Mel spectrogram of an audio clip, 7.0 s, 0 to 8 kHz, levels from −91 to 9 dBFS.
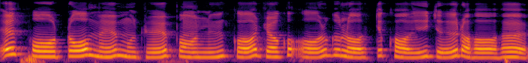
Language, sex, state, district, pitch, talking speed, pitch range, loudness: Hindi, female, Madhya Pradesh, Umaria, 210 Hz, 110 wpm, 195-235 Hz, -16 LUFS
